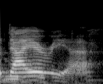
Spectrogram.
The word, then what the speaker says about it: diarrhea: Yep, long I there, so diarrhea.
